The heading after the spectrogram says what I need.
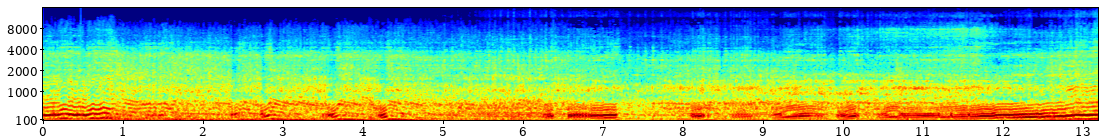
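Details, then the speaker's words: Rebuilt 2001 Yamaha YZ125 two-stroke, ridden: crisp note climbing and dropping cleanly through the gears, no stumble or bog; jetting spot on, air screw maybe slightly off. "well I'd say the jetting is pretty much spot on um there could be a slight slight adjustment to the air screw but I'm not even going to mess with it it's pretty good"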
